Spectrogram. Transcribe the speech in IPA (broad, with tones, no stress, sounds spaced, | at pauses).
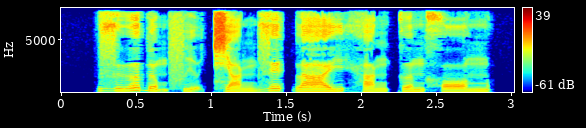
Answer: z ɨ˨˦ ə̯ ɗ ə̰˧˨ m f ḭ˧˨ ə̯ t͡ɕ a˧˩ ŋ z e˦˥ t̚ l aː˨˦ j h a˧˩ ŋ k ə˨˦ n x ɔ˧ n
